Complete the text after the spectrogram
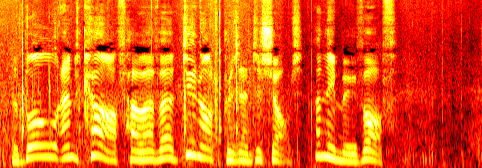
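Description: A moose calls loudly with a wavering moan.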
